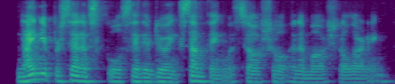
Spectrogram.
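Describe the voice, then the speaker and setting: The man's somewhat breathy voice has a medium pitch and fairly even intonation. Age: 50s. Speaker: psychologist. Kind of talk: webinar talk.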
